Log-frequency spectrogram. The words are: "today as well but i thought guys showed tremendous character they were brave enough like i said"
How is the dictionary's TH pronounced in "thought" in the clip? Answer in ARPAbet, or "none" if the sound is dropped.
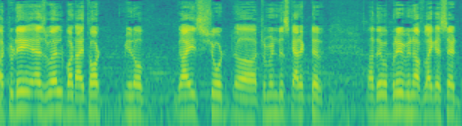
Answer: T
